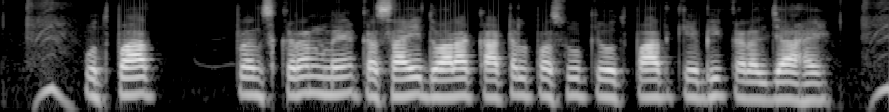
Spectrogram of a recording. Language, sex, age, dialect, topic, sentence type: Magahi, male, 31-35, Southern, agriculture, statement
